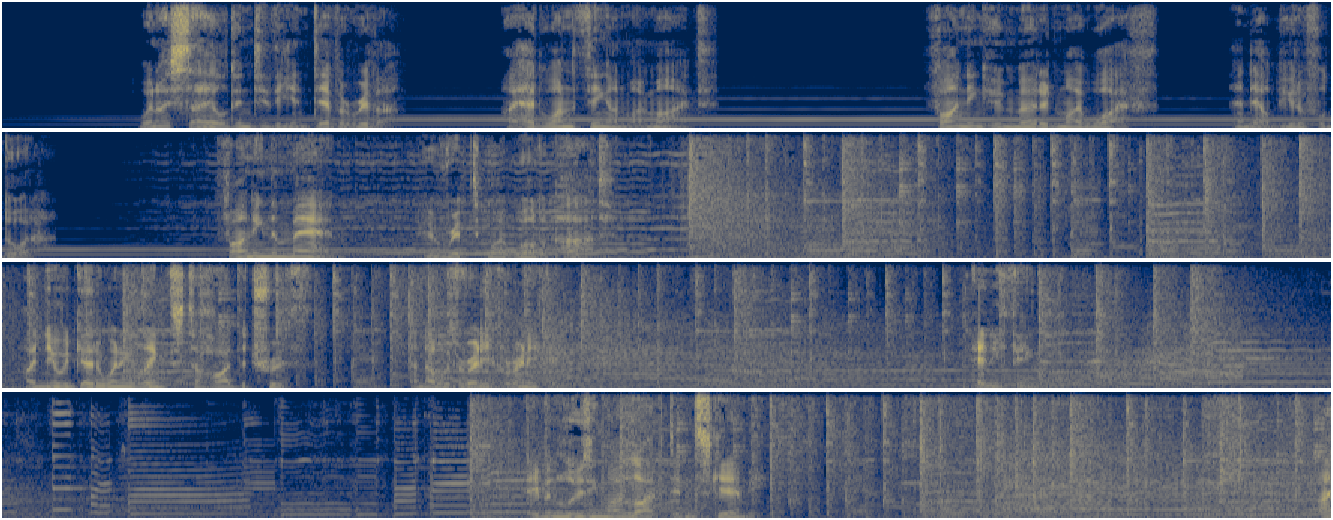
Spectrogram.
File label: Audiobooks Trailermade; Northern Heat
